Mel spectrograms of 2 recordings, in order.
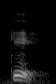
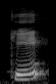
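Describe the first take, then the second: First: Said in the usual way. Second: "qué" asked with a rising question tune. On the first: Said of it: "with no accent and no question mark". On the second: Shown as a demonstration. Teacher shows learners the asked form, a rising question. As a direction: lift "qué" up at the end like a real question. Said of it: "with question marks and accent".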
